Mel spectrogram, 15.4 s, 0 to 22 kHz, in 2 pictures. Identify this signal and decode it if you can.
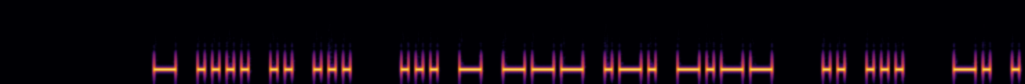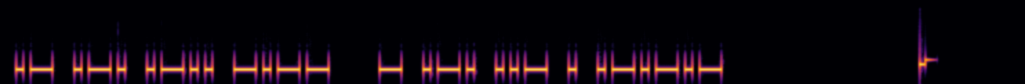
Morse code, heard as a keyed tone, about 22 wpm, 700 Hz. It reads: THIS STORY IS NEARLY TRUE.
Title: Sentences from Top 1300 Words 22wpm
